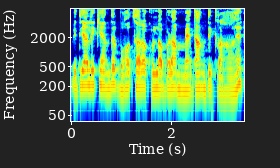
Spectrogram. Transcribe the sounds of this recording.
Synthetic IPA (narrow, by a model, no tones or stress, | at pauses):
ʋɪd̪jaːləikeɐ̃nd̪əɾbɐɦʊt̪saːɾakʰʊlːabɐɽamɛːd̪aːnd̪ɪkʰɾɐɦaɦɛː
